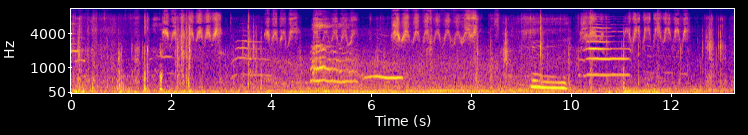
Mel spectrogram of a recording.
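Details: Hungry kittens meowing because their dinner is late: a series of separate meows, some falling in pitch, a loud low drawn-out one near the end, over steady background hiss and faint indoor noises.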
